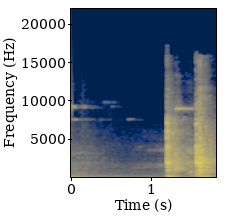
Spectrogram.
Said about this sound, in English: Open the main door. Close the screen door. Just lock it for security. Close the main door.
